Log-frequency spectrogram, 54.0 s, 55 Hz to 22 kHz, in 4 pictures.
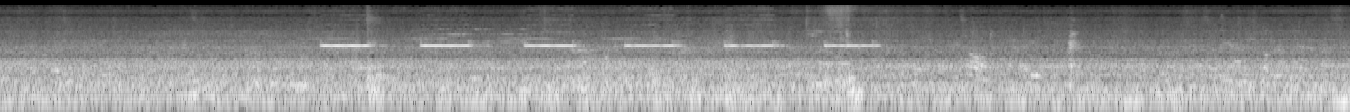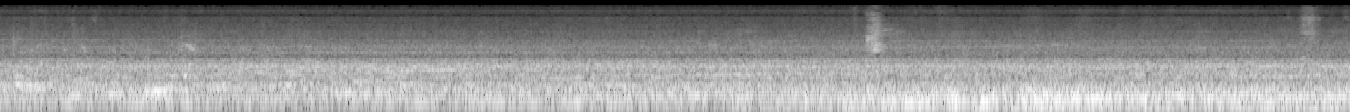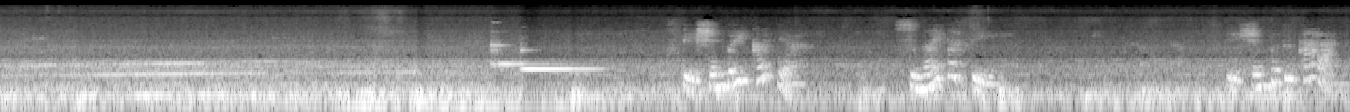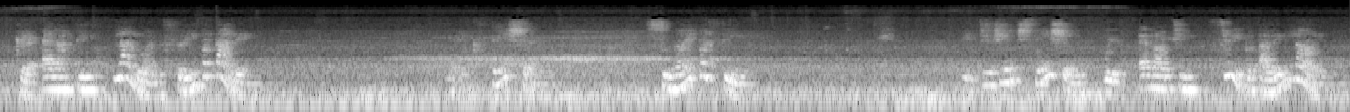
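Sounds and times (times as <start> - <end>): train rumble: 0.0 - 54.0.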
